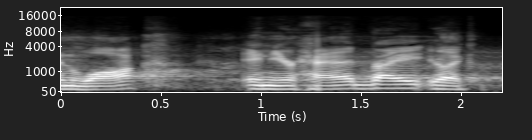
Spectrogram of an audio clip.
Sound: audience laughing

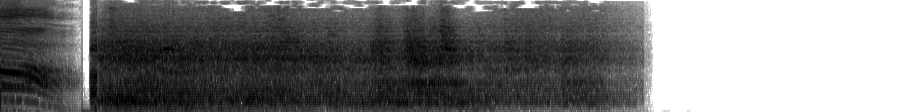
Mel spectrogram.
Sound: c r a s h!

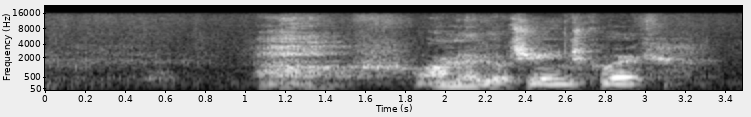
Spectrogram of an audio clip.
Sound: sighs

